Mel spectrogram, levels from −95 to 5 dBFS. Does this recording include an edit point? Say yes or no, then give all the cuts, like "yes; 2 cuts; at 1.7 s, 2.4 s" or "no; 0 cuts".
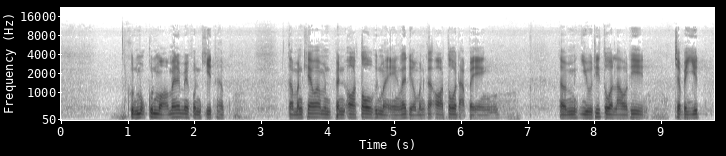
no; 0 cuts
